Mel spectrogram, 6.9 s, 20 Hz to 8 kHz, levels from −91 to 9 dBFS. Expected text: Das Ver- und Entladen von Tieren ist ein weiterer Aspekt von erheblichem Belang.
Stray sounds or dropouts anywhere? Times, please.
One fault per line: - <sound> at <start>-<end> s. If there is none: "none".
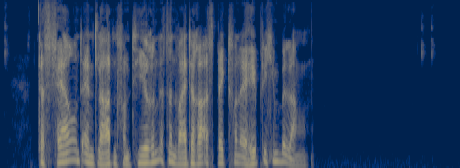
none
